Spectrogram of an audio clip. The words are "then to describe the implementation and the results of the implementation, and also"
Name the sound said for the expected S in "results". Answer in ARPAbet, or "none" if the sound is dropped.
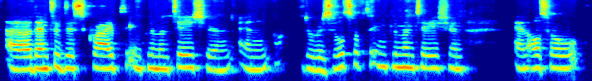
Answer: S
